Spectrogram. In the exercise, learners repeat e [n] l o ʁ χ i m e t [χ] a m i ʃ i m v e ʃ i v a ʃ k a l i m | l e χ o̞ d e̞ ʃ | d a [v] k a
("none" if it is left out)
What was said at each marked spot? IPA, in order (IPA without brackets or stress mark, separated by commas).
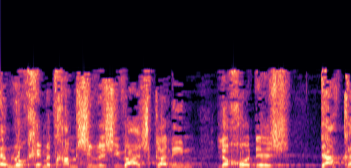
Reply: m, χ, f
